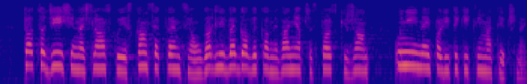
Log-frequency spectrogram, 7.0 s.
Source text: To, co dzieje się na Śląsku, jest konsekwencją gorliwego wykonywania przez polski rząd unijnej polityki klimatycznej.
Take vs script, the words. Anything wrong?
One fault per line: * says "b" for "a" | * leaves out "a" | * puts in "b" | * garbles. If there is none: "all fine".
all fine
